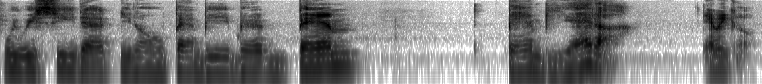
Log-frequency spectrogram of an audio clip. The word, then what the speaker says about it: Bambietta: Okay, pretty much we see that, you know, Bambietta. There we go. Bambietta.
